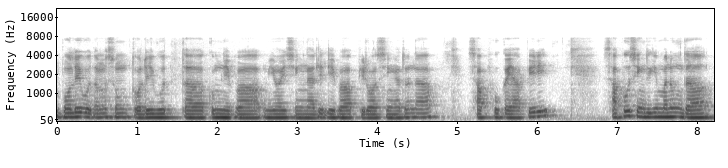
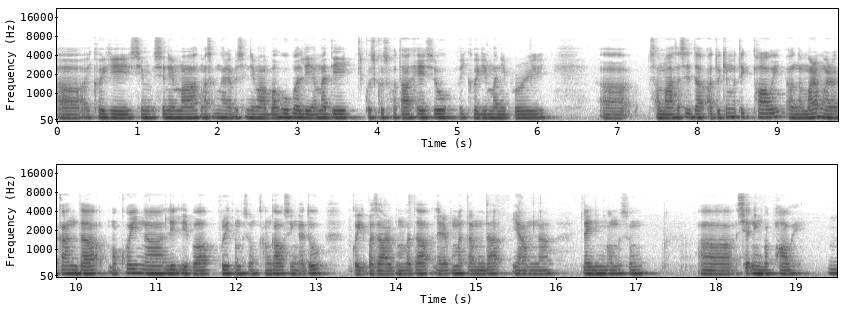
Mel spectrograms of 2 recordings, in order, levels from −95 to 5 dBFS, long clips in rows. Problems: background sounds at intervals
